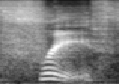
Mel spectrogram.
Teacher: for Russian speakers, a word like 3, the number 3, becomes like an F sound, free. 3 becomes free.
